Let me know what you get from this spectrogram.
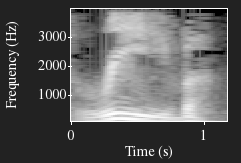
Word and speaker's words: rib: We've been working in chapters 4 through 10, which follow the Reeb format. It's spelled R-I-B, but the B sounds like a V in the Hebrew, so it's pronounced Reeb.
